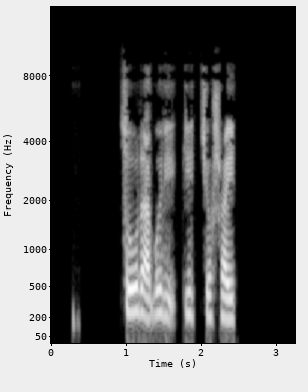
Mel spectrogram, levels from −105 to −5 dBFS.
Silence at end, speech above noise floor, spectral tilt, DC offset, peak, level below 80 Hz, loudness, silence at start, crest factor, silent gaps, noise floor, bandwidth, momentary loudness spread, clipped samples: 0.8 s; over 75 dB; -4.5 dB/octave; under 0.1%; 0 dBFS; -66 dBFS; -15 LUFS; 0.3 s; 18 dB; 0.40-0.91 s, 1.67-1.75 s, 1.92-1.98 s; under -90 dBFS; 9.2 kHz; 15 LU; under 0.1%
